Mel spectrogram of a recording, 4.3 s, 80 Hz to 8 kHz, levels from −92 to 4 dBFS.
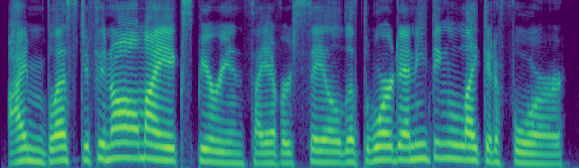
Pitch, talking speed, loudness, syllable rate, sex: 205 Hz, 205 wpm, -17 LUFS, 6.3 syllables/s, female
